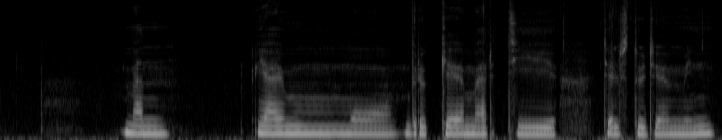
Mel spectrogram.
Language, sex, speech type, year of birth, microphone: Norwegian, female, spontaneous, 1982, Sennheiser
